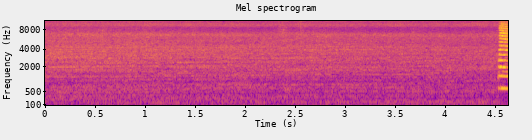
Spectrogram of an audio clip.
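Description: A passenger train moving slowly past on the platform line, a steady hum and rumble of the train running. A loud horn blast starts right at the end.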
